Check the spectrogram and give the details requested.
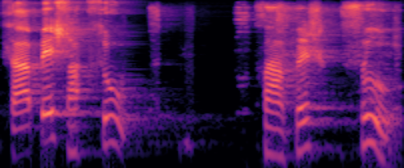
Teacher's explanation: জিহ্বাটা কিন্তু দাঁতের আগার সাথে লাগাইতে হবে উপরের দাঁতের আগার সাথে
